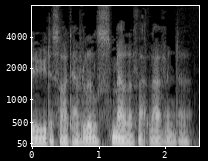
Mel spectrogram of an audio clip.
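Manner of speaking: ordinary delivery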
